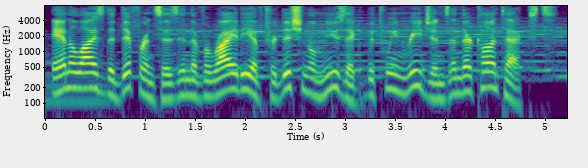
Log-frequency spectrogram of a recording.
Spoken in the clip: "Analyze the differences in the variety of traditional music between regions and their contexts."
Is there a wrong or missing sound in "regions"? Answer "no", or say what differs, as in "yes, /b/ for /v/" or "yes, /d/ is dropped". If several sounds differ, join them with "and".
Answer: no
